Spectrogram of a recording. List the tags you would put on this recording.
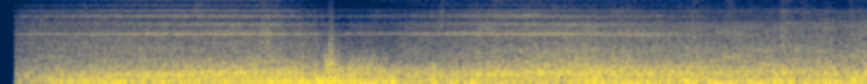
Sound effects > Vehicles
rail tram vehicle

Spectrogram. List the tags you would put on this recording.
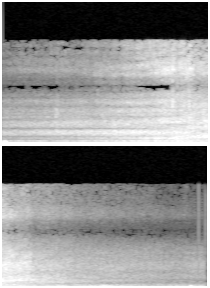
Soundscapes > Urban
traffic vehicle car

